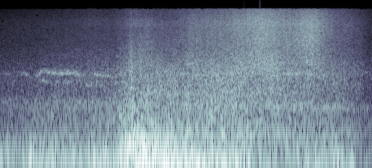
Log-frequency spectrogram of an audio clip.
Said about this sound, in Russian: И вот поднялась как-то на море сильная буря.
